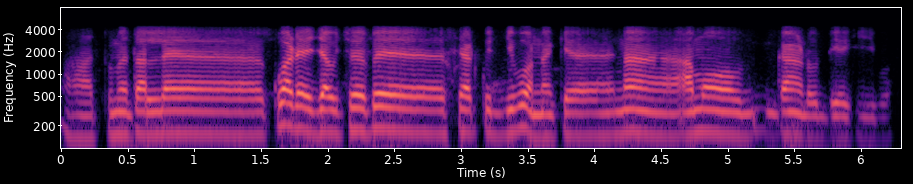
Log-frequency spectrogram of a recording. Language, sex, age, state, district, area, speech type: Odia, male, 18-30, Odisha, Mayurbhanj, rural, conversation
